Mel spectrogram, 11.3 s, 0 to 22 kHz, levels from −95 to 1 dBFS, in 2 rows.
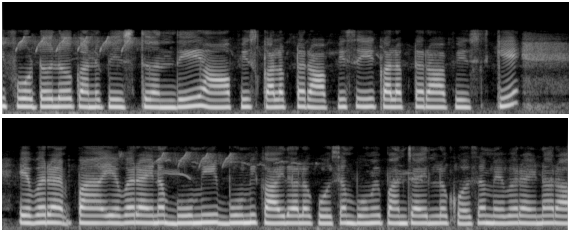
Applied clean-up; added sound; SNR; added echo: none; none; none; none.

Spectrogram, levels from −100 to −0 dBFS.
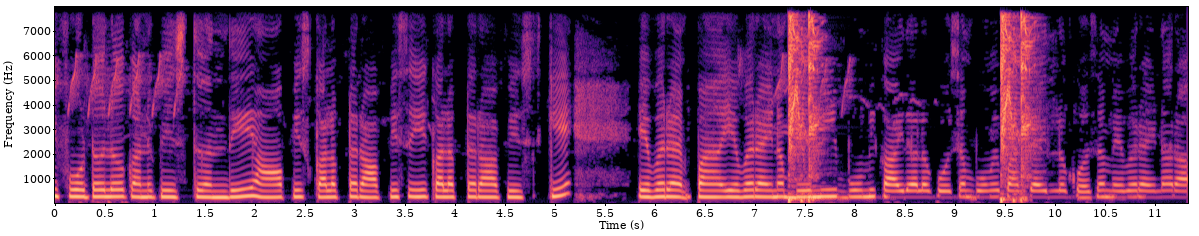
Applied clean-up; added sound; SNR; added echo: classical method spectral subtraction.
